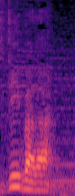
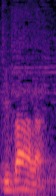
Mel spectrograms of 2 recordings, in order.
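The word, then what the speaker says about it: Dybala: don't speak Polish but some people believe that the correct polish pronunciation is dibala and not devala so for em Poland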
